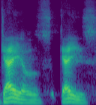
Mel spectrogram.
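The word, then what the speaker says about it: Gais: It's called Gays. Oh, they're called Gays. Okay. Pronounced like guys.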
